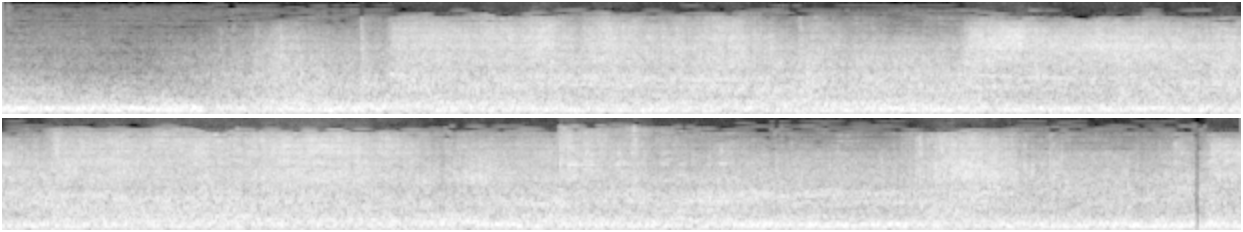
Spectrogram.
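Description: A powerful blast of wind howls and tears past.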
